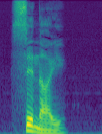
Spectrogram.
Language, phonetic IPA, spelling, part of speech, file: Polish, [ˈsɨ̃naj], Synaj, proper noun, Pl-Synaj.ogg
